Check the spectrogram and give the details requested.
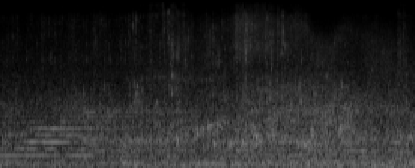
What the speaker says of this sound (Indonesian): kita siram dulu bagian kepala dan meratakan air seluruh tubuhnya mulai dari arah sebelah kanan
